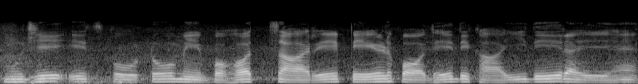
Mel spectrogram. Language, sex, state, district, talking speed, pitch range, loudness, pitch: Hindi, male, Madhya Pradesh, Katni, 115 wpm, 105-130 Hz, -18 LUFS, 120 Hz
